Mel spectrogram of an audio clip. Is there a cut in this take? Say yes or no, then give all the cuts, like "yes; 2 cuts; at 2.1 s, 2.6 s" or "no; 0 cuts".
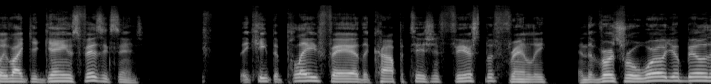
no; 0 cuts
